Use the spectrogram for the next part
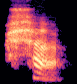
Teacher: ہا جب ادا کریں گے تو ہوا آواز کے ساتھ ساتھ ہوا بھی باہر آئے گی، اس طرح سے ہا.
